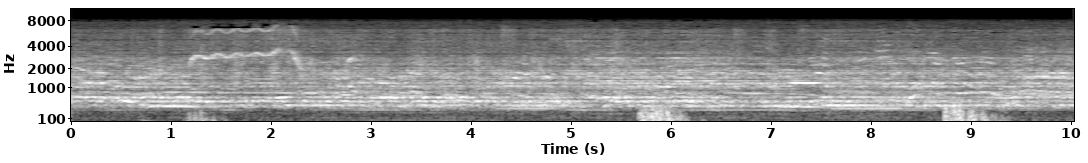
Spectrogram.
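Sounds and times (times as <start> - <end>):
background music: 0.0 - 10.0
high wavering whistle: 1.2 - 2.9.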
